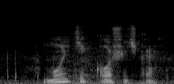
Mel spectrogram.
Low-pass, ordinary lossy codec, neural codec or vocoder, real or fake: 7.2 kHz; AAC, 32 kbps; none; real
